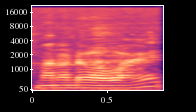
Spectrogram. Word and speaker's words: mono no aware: Mono no aware?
